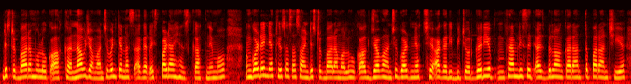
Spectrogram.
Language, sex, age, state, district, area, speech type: Kashmiri, female, 18-30, Jammu and Kashmir, Baramulla, rural, spontaneous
